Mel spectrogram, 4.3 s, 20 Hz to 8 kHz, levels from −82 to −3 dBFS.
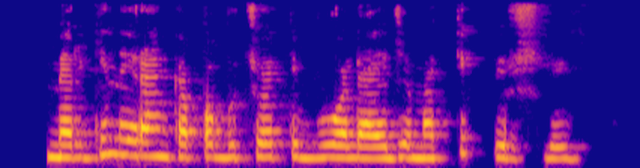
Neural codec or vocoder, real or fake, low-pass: none; real; 7.2 kHz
